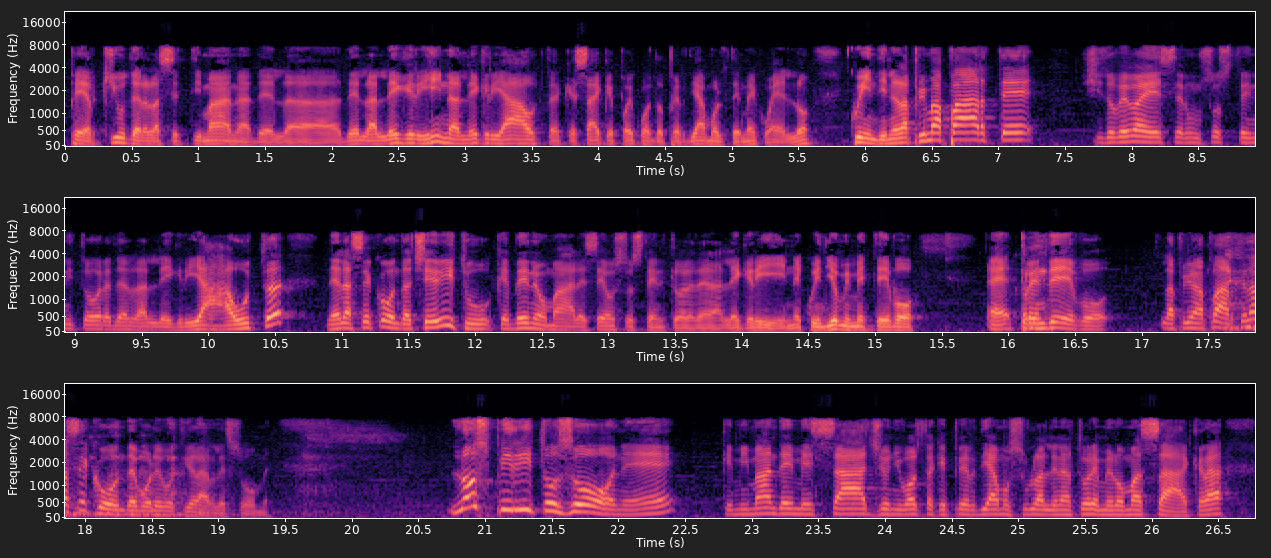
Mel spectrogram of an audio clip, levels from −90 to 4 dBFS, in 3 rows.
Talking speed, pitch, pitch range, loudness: 170 wpm, 130 Hz, 95-150 Hz, -22 LUFS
